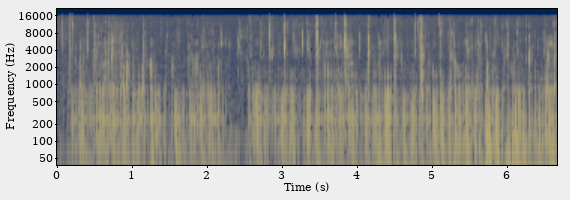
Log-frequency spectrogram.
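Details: Gordy, a pet cat, eating at close range: dense crunchy chewing clicks and wet smacking over a steady low rumbling hum, with one short pause midway.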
